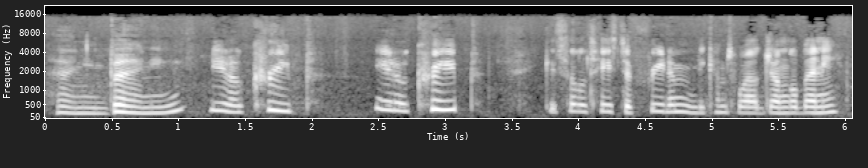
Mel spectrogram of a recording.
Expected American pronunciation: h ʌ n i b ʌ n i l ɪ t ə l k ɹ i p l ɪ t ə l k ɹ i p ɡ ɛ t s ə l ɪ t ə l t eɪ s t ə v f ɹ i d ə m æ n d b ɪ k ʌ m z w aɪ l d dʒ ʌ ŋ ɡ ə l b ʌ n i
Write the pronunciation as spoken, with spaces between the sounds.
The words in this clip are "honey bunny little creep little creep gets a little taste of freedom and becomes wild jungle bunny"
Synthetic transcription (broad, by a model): h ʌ n i b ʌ n i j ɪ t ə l k ɹ i p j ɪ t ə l k ɹ i p ɡ ɛ t s l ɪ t l t eɪ s t ə v f ɹ i d ə m n b ɪ k ʌ m z w aɪ l d dʒ ʌ ŋ ɡ l b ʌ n i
